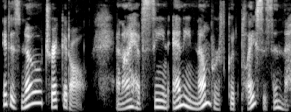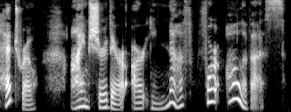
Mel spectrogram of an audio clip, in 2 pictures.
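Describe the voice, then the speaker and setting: A woman's voice: fairly low pitch, very animated, unhurried, a little mellow, husky, no echo, studio quality, heavily acted. A woman voicing a friendly, plain-spoken male bobwhite, a helpful homebody neighbor in a storybook.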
